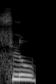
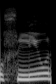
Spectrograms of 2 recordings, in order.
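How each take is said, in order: First: फ्लू said as a clean long oo, no glide; correct reading. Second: फ्लू said as fliu with a glide before the u; wrong reading. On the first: Teacher giving students the correct floo reading. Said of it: "फ्लू पढ़ेंगे". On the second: Teacher showing students the wrong fliu reading. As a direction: read फ्लू wrongly as fli-oo. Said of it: "अब इसको फ्लू नहीं पढ़ेंगे". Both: Shown as a demonstration.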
